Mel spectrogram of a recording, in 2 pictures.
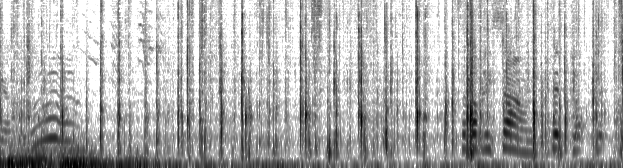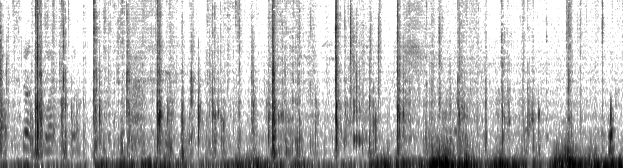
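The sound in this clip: Horses' hooves clip-clop steadily as riders follow a path leading down to a beach, many uneven hoof strikes in a continuous walking rhythm, with occasional voices.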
